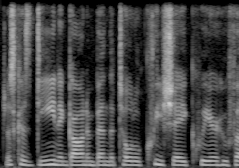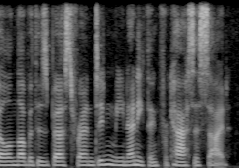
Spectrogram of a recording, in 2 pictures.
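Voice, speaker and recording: Female podfic narrator, gentle and measured; lowish, dry close recording. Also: little pitch movement, clean tone, no room sound. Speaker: podfic reader. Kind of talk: scripted narration.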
